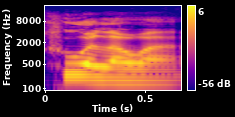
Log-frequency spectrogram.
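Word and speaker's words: Kualoa: And so we got in at like 11:00 and we drove to Koalaoa Kuoa I should it's pronounced Kuoa Ranch and we did the UTV Raptor tour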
